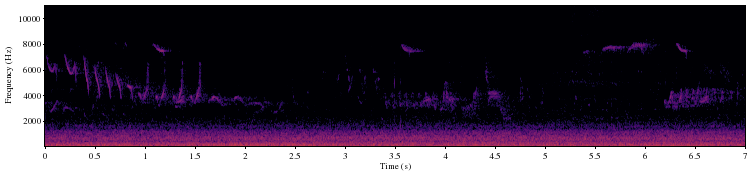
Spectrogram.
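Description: Quiet outdoor ambience: birds chirping faintly, a quick run of chirps near the start and scattered short calls after, over a steady low background rumble.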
